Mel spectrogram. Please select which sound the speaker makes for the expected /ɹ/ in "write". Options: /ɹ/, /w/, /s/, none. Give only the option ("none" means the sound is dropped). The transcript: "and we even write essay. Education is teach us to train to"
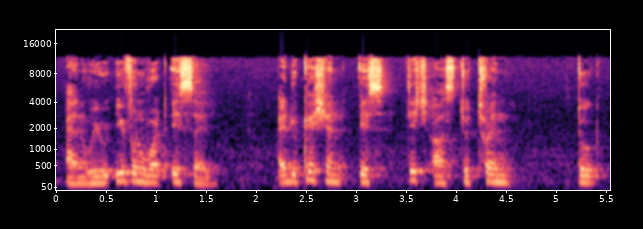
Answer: /w/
